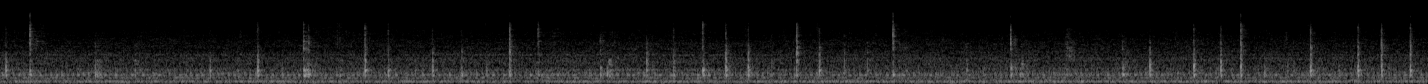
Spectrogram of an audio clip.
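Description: Wooden spatula stirring a thick pea, potato and tomato mixture in a non-stick frying pan, knocking and scraping against the pan in irregular clicks about once or twice a second, over a steady hum.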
